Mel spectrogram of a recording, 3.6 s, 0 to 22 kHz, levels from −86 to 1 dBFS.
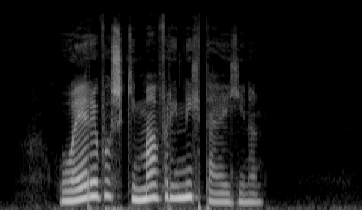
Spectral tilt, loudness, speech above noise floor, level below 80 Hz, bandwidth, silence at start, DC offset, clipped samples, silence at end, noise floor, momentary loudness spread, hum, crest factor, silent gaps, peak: -5.5 dB/octave; -27 LUFS; 40 dB; -52 dBFS; 15.5 kHz; 0.6 s; under 0.1%; under 0.1%; 1 s; -66 dBFS; 12 LU; none; 16 dB; none; -12 dBFS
